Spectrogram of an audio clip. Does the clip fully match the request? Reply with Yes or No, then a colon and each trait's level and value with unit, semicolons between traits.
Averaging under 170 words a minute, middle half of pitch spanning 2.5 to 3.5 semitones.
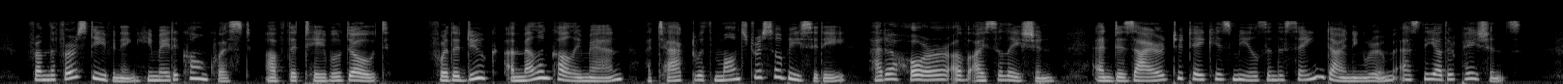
No: average, 160 wpm; wide, 5.6 semitones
